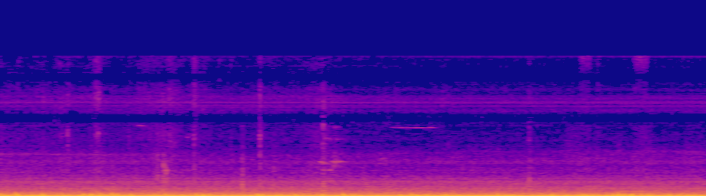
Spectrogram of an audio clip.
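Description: Steady low rumble of a car on the road, engine and road noise, with no sudden events.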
